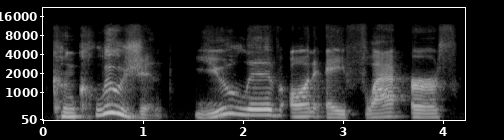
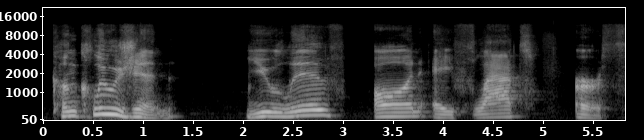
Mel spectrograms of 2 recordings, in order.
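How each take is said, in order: First: The phrase is read at a normal pace. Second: The phrase is read very slowly.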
